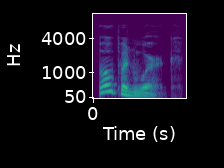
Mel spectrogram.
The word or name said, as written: openwork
